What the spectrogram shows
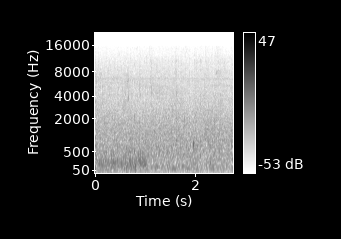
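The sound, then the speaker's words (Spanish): Steady rushing of a crystal-clear river flowing past a raft during a rafting trip, a continuous wash of current with a slightly fuller gurgle near the start and no voices. “Me encanta este viaje en balsa y disfrutar de la corriente del río cristalino y de los verdes paisajes.”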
